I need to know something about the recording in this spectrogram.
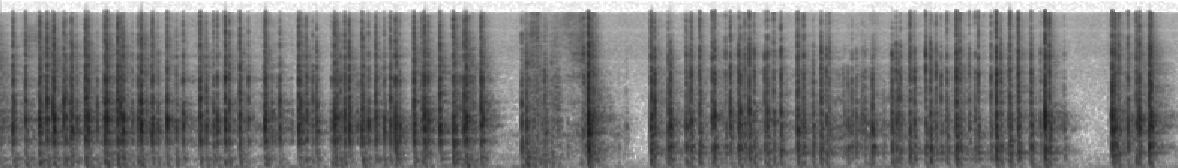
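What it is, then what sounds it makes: Cardboard cosmetic box. Long fingernails tap rapidly on a hollow paperboard RoC night cream box with a window, lying on its side. The taps are crisp, dry, clicky and hollow-sounding, centered in the midrange with almost no low end and no ring. They come in quick bursts with brief pauses near the middle and end.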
